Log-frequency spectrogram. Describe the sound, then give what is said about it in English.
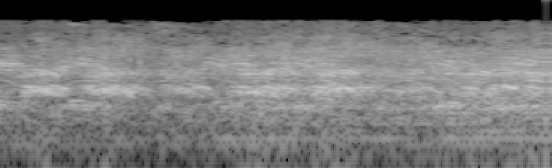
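A large crowd of union construction workers at a site in Midtown Manhattan near Trump Tower chants in unison as the former president shakes hands, a dense wall of many voices rising and falling in a steady rhythmic cadence, loud and continuous throughout. “So you can hear those chants.”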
